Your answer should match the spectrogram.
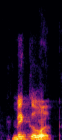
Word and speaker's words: Mikolas: Mikolas. Mikolas? Is that right? – Mikolas. Like Nicholas with an M.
